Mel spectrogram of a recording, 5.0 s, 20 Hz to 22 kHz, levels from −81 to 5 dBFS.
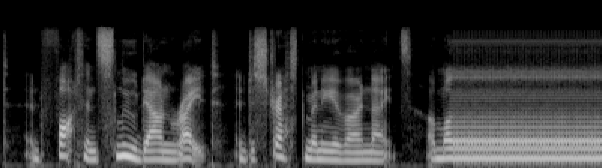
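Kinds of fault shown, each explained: Short stall from a late packet: At 1.68 s a packet arrived late and the jitter buffer ran dry. The receiver held the last bit of speech for about 37 ms, up to 1.74 s, then carried on from the same point. No audio is lost. The sound is simply drawn out, with a slight buzz or dip. Playback runs about 37 ms later from then on.
System hang loop: From 3.78 s to the end, the computer or driver stopped feeding the sound hardware, which kept replaying the same ring buffer. One 21.33 ms slice repeats over and over, which fits a 512-sample buffer. At this short length the repeats merge into a steady buzz at about 46.9 Hz. It replaces the speech until the clip ends.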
